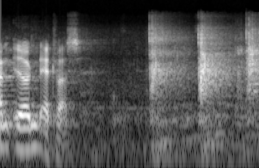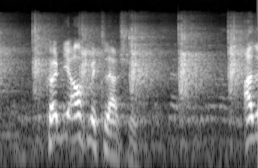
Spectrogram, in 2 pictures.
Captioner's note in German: Beifall bei der FDP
